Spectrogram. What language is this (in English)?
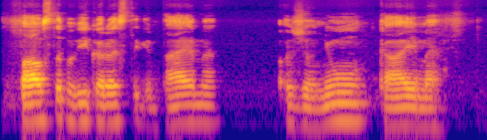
Lithuanian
